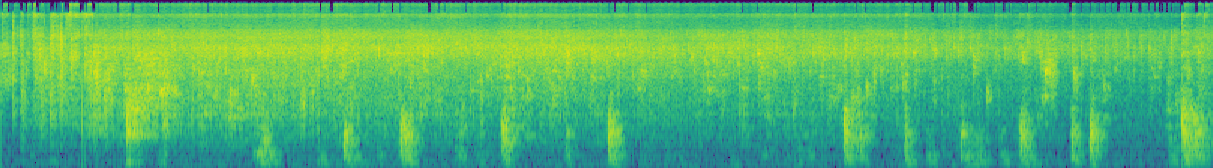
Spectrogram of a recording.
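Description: Dried chillies and curry leaves crackle and sizzle in hot oil, with a steady bright frying hiss broken by frequent sharp pops and spatters, close and fairly loud throughout.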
